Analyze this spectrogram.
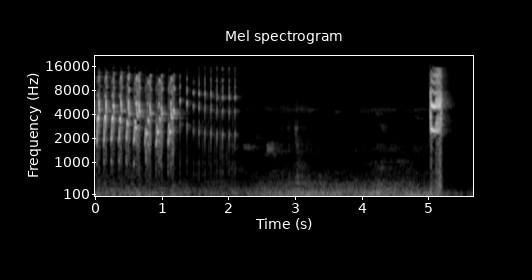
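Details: Fighter lovebird calling out to a rival: a quick run of a dozen harsh, high pulses that fade over two seconds, then quiet and one sharp high chirp near the end.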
